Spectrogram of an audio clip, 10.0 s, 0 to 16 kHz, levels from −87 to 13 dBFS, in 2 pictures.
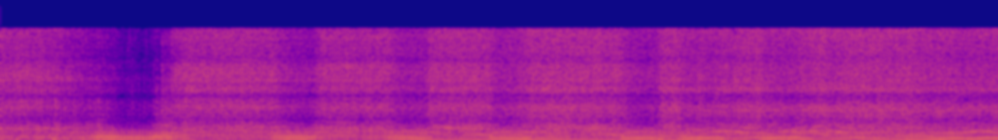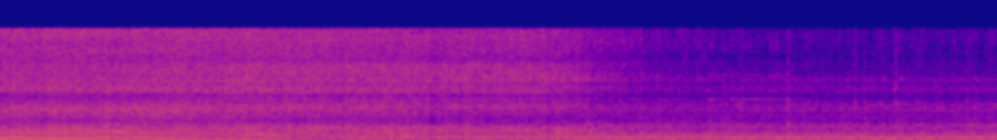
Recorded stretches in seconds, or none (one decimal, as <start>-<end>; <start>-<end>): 0.0-10.0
